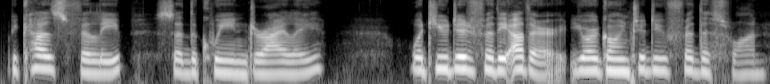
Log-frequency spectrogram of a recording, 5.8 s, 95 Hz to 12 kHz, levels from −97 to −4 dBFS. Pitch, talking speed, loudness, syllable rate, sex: 195 Hz, 210 wpm, -20 LUFS, 5.7 syllables/s, female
